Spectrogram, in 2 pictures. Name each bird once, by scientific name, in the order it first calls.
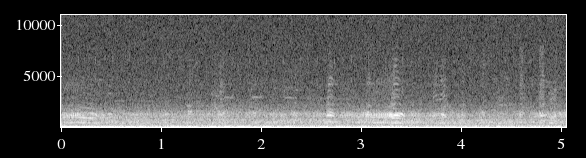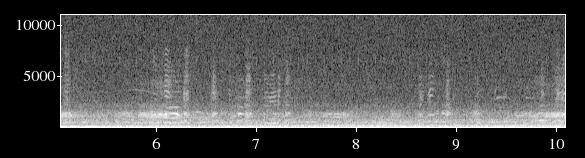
Branta canadensis, unidentified bird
